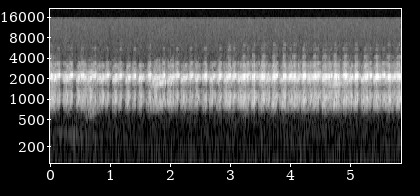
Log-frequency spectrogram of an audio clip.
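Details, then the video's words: Night chorus of tree frogs at a forest pond in north-east Italy in mid-April, many rapid nasal croaks packed together into a continuous throbbing wall of sound, several males calling over one another. "relaxing forest pond by night with singing tree frogs"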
